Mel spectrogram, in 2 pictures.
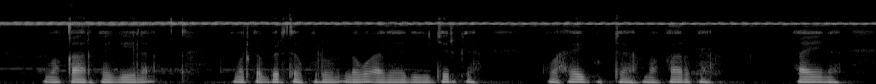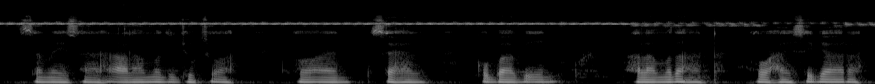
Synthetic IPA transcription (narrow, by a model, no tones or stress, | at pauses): mɑqɑːrkʰɐɡiːlɐ | mɐrkʰɐbɪrt̪ʰɐkʰʊlʊnlɐɣʊʕɑðaːðɪjɔt͡ʃɪrkʰɐ | wɑħɑjɡʊb̚t̪ʰaːmɑqɑːrkʰɐ | ɛjnɐ | sɐmɛjsaːʕɑlaːmɐd̪d͡ʒɔɡ̚t̪ʰɔɐɔːaːnsɐɦlkʰʊ̰baːbɪɪn | ʕɑlaːmɐðɐɦɐn | wɑħɑsɪ̰ɡaːɾɐ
